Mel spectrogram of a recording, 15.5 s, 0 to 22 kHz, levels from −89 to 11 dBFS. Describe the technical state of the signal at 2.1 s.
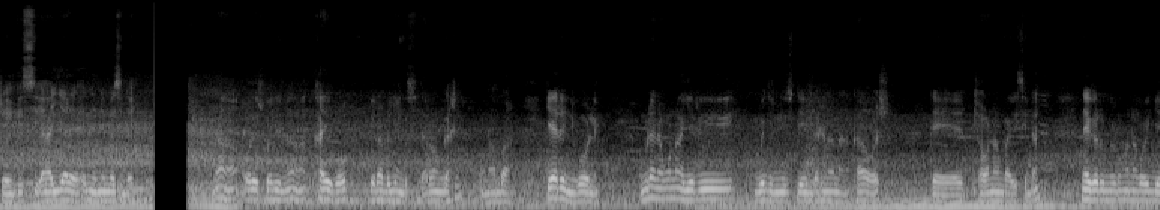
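Dead silence of about 420 ms from 2.05 to 2.52 s, with the speech resuming roughly 0.3 s further on: a stream reconnect, where the player lost its connection and restarted decoding mid-stream.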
